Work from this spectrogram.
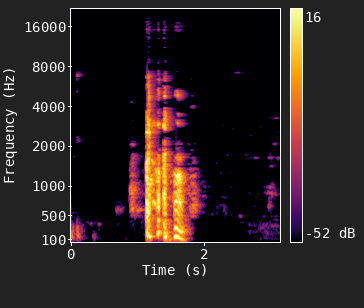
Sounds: Cough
